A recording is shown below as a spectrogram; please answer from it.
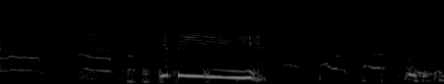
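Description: German Shorthaired Pointer puppy, about five weeks old, whining: a few short whimpers, then one long, loud whine about two seconds in that falls slightly in pitch, and a few faint whimpers near the end.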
